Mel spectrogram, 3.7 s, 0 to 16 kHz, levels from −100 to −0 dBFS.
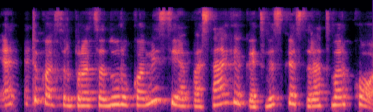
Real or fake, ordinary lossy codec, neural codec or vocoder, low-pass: real; Opus, 32 kbps; none; 10.8 kHz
